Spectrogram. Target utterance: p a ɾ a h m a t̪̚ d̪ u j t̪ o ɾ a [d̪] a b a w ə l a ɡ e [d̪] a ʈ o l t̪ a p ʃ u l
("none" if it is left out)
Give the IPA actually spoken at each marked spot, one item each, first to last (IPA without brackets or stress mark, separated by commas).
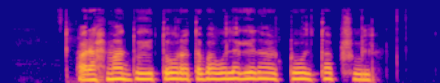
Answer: t̪, d̪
